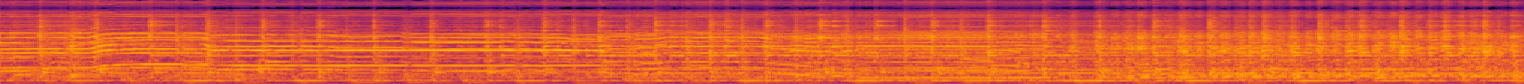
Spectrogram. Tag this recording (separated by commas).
Musical instrument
